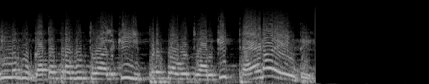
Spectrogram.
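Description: A woman speaks with animation into a microphone over a loudspeaker.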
